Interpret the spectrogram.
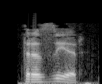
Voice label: "trazer", Portuguese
